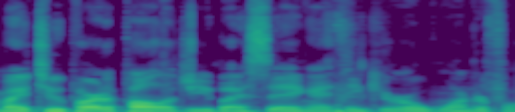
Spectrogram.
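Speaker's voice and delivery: low, soft, grave mock apology; hushed, overly earnest public apology; mock solemn apology. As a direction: apologize to a nation with hammed-up sincerity. Mock formal apology to Canada.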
